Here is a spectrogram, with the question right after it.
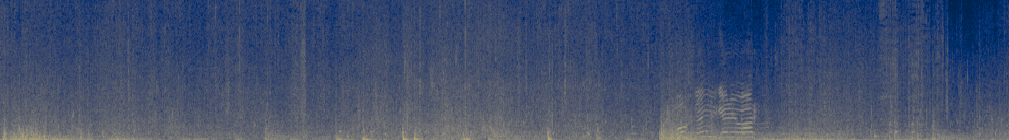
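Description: A Viking sailing ship crosses open water in Assassin's Creed Valhalla: steady wind and wash of waves roll under the hull, with a louder surge partway through and faint calls over the rushing air.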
